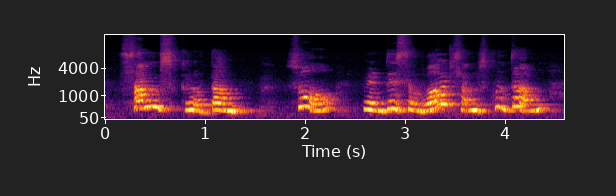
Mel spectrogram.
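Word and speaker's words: संस्कृतम्: that your colleges and not be pronounce as Sanskrit but this is correct pronunciation it should be kind of pronounced that some scrutam so when this word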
